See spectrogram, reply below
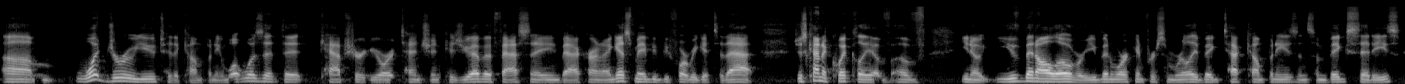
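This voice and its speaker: A man's voice: on the low side, fairly even intonation, fairly quick, fairly bright tone. A man hosting a podcast interview, asking casual, rambling questions full of "you know" and "um". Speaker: podcast host.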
